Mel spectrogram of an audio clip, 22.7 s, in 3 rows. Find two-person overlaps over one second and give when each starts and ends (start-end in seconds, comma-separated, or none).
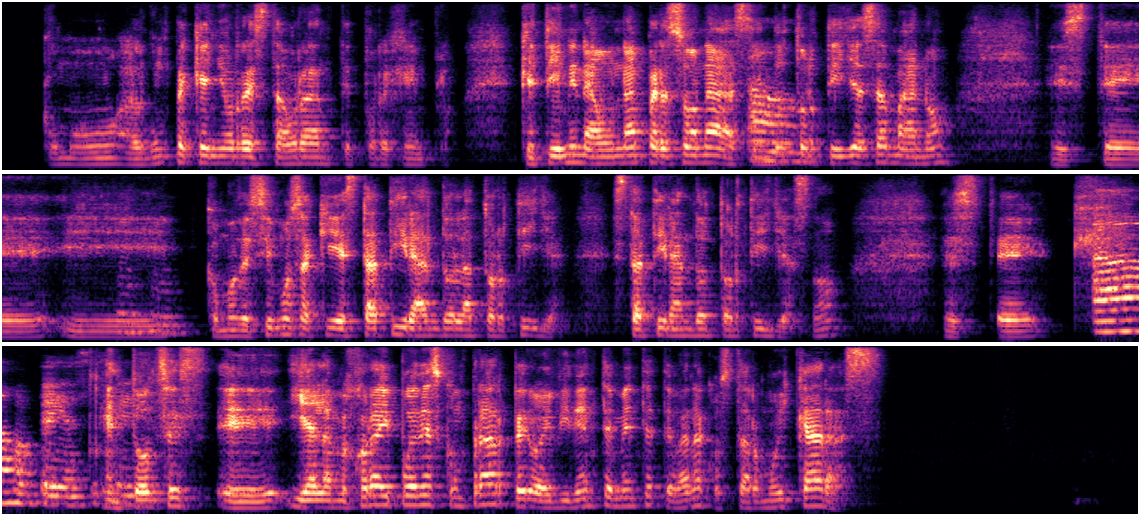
none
